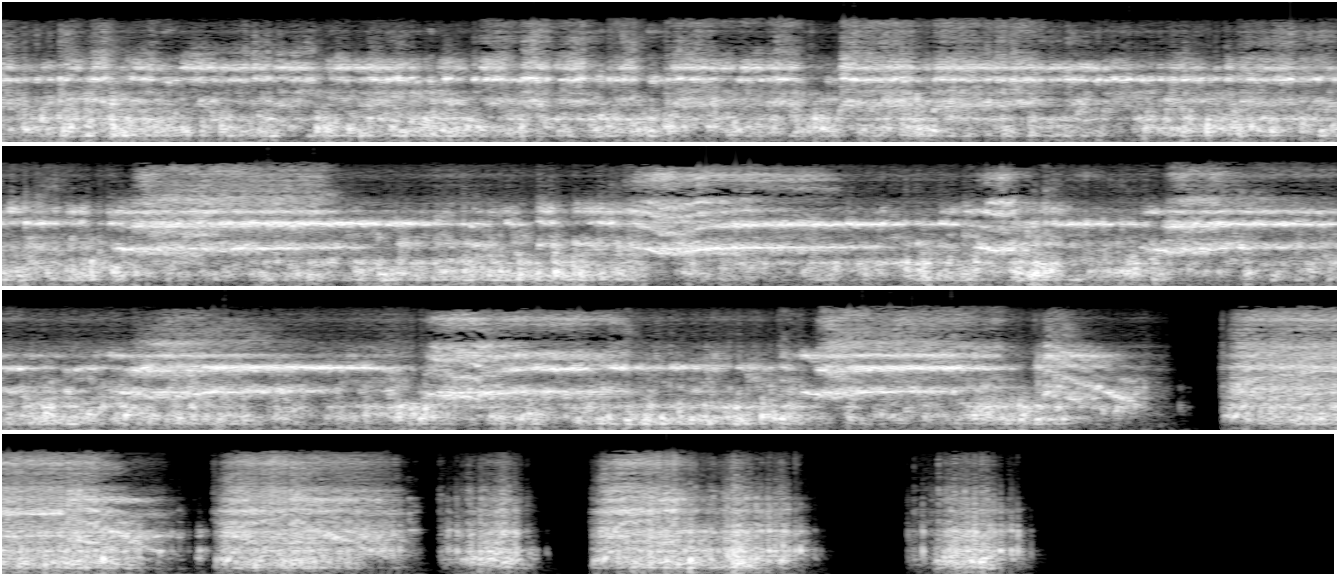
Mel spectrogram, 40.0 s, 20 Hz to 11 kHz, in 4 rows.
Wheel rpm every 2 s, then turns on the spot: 230, 230, 230, 230, 230, 220, 230, 230, 230, 220, 230, 230, 230, 220, 70, 90, 30, 40, 10, 0.
34-38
